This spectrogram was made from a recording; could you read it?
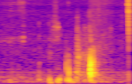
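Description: A sip from a Fellow Carter mug: a quick series of soft slurping, wet mouth noises building to a brighter slurp, then a short sharp clack at the end, with no talking.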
